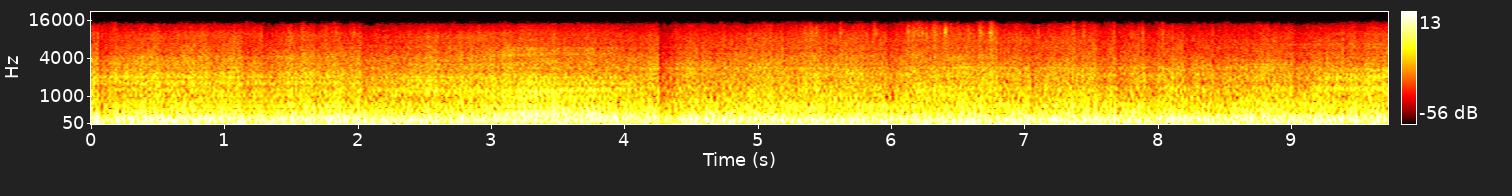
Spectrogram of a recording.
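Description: A Kawasaki Ninja 400 with a new exhaust drones steadily while being ridden, its engine tone steady under heavy wind buffeting across the whole stretch, with no one speaking.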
